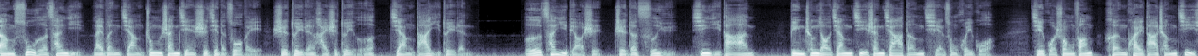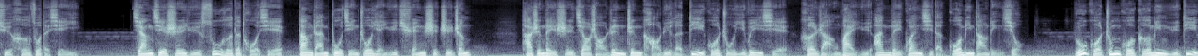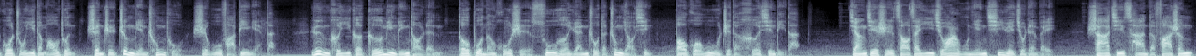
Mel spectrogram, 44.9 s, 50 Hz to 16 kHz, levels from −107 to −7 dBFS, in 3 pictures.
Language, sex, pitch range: Chinese, male, 85-110 Hz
